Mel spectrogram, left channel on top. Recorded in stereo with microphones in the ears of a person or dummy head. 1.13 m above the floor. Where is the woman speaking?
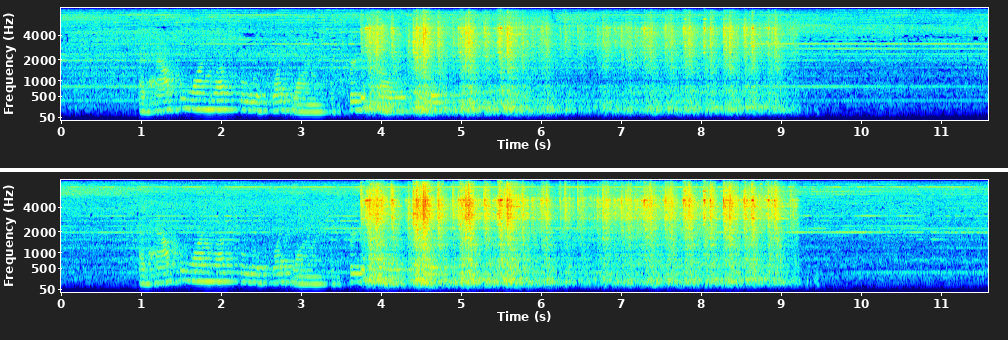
Centre (ahead or behind), 4.5 m; by 4.7 s 40° left (ahead or behind), 4.5 m.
